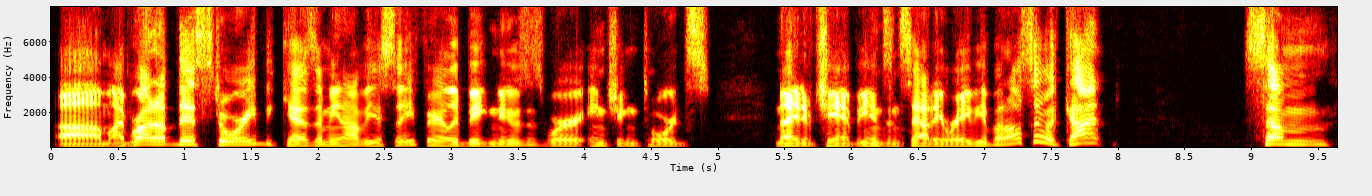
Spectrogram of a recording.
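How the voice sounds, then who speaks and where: A man's voice: mid-range voice, animated, moderate pace, bright, forceful tone, clean tone, no room sound, studio quality. A man in his thirties hosting a casual wrestling podcast, joking with co-hosts and reading the news with lots of fillers. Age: 30s. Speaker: podcast host.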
